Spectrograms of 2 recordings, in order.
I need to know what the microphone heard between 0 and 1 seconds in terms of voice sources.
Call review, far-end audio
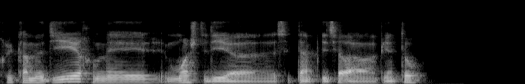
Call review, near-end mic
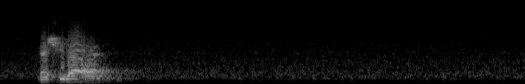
user only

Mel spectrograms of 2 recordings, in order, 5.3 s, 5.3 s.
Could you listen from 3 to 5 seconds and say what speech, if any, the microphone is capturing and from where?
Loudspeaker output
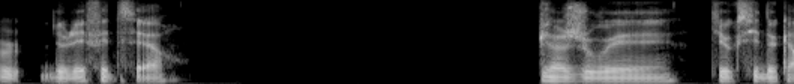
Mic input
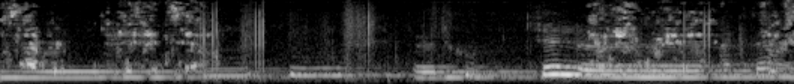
both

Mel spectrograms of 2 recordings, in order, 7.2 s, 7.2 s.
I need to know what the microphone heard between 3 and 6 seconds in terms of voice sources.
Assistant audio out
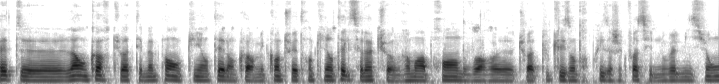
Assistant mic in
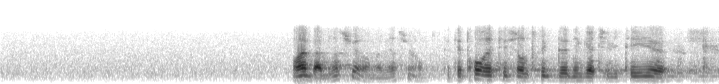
user only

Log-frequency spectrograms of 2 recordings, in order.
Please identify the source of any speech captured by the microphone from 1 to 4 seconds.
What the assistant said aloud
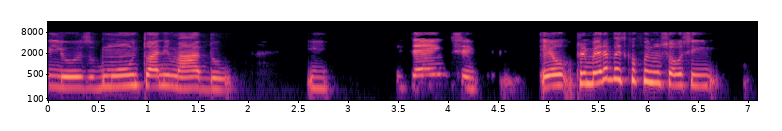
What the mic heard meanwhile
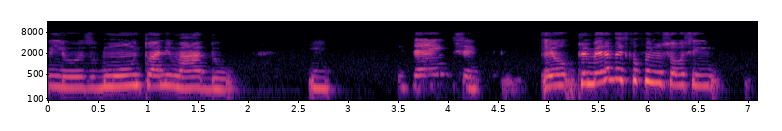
echo only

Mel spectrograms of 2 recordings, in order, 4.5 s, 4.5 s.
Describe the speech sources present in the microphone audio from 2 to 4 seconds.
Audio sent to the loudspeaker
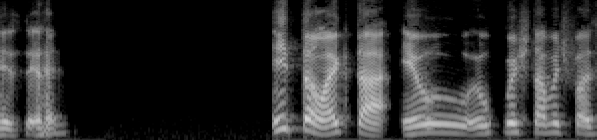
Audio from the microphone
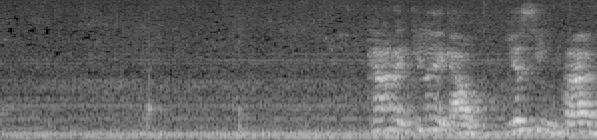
user only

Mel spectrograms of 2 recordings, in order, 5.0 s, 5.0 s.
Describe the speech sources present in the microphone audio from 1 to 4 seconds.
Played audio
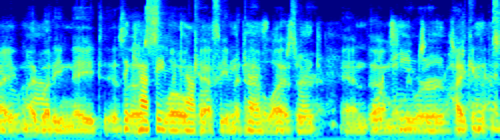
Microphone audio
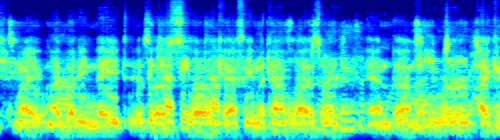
both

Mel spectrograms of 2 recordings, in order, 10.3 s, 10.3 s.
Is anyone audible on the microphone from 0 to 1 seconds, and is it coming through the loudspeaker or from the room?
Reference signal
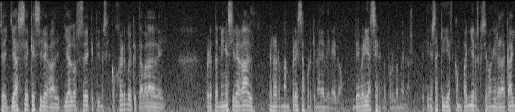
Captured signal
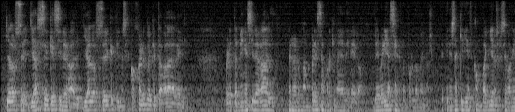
echo only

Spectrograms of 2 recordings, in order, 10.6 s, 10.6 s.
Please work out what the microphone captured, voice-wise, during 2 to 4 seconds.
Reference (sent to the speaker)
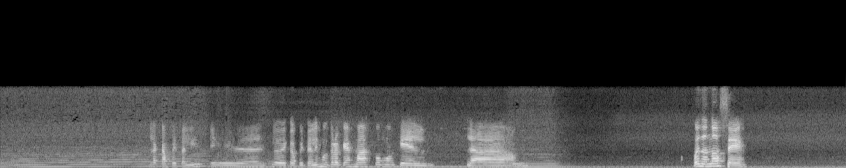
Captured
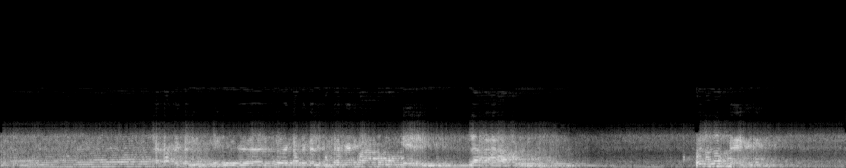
echo only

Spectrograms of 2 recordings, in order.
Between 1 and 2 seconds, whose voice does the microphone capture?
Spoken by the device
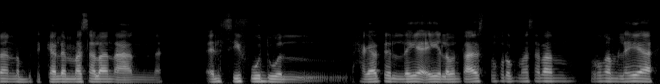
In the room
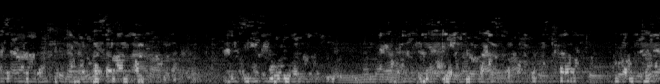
both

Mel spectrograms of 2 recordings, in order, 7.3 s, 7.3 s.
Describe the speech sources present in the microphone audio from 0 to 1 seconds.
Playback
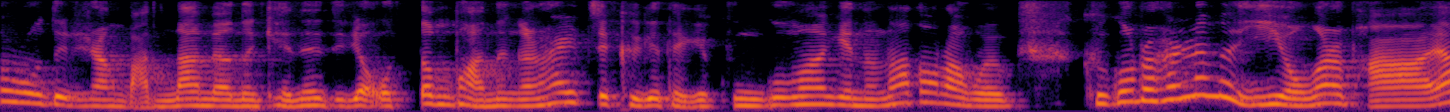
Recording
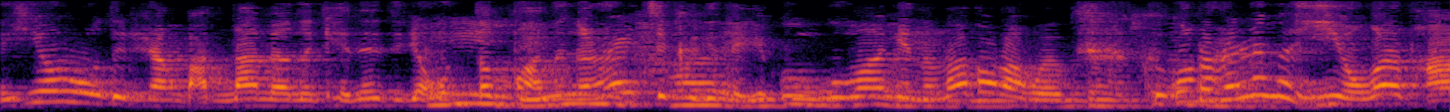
echo only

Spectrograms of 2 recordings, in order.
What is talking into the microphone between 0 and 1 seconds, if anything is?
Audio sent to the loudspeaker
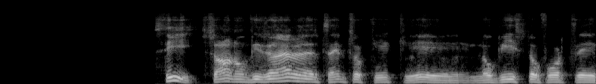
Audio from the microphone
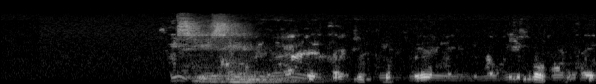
neither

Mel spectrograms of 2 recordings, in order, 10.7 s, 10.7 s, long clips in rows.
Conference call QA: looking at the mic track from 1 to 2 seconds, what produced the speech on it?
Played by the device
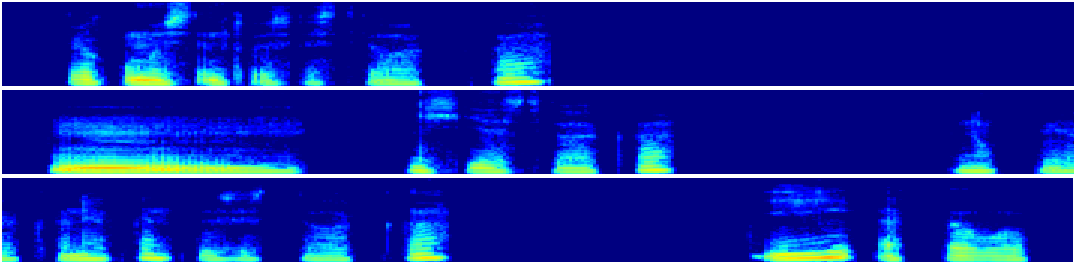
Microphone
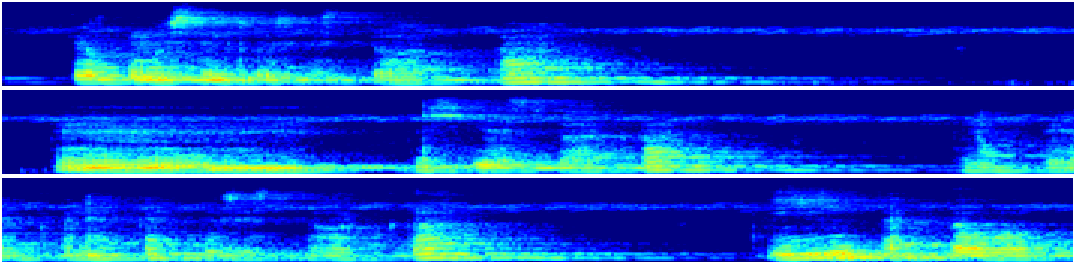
echo only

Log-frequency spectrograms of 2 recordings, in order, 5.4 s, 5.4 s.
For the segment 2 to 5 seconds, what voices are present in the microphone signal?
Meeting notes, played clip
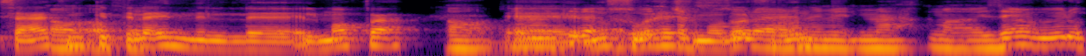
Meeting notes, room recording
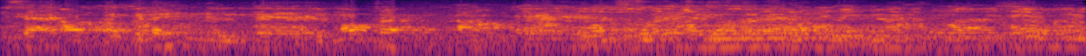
both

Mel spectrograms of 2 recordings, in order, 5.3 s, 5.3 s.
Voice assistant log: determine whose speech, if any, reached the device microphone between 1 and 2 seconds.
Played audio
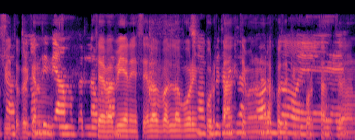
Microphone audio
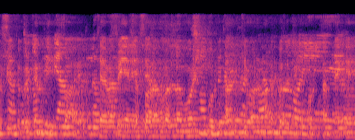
both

